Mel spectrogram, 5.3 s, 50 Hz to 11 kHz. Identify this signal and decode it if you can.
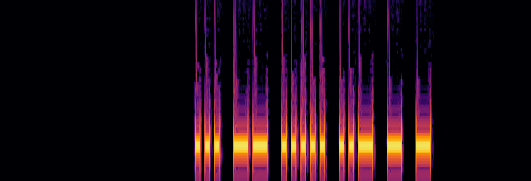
Morse code, heard as a keyed tone, about 25 wpm, 700 Hz. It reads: SM5UTT
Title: DXCC-100 Call Signs - 6 Characters - 25wpm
